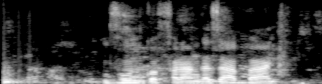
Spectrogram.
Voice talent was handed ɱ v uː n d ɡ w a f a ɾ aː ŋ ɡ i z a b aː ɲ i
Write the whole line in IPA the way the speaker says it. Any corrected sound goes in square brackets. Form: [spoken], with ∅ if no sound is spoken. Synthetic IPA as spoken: ɱ v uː n d ɡ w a f a ɾ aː ŋ ɡ [a] z a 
